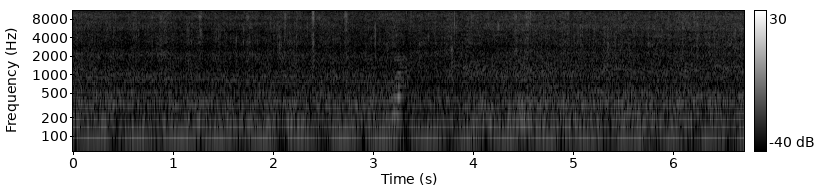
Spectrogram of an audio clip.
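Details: Honey bee giving a continuous low buzz from its wings, an even humming drone with gentle pulsing and a small louder bump midway.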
